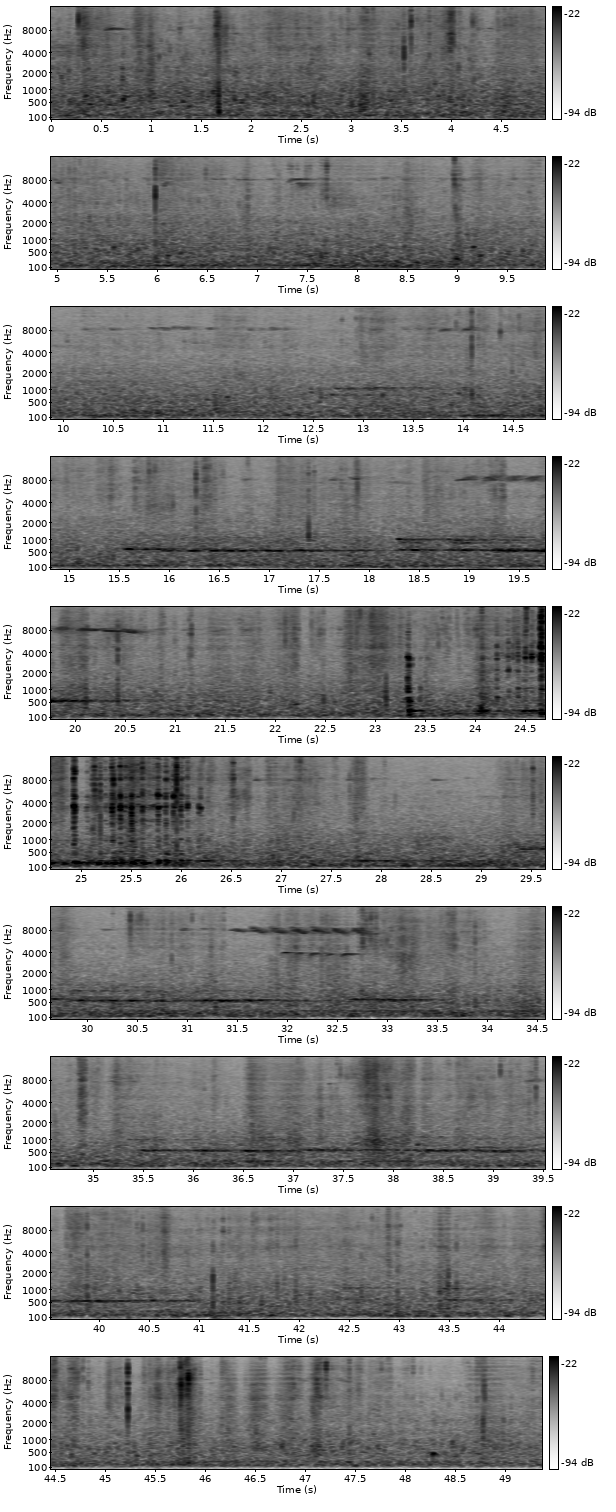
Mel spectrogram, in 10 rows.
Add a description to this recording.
Janvier 2020 - Lozère, SoundWalk forest winter river and wind in the summits, ORTF DPA 4022 + Rycotte + PSP3 AETA + edirol R4Pro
